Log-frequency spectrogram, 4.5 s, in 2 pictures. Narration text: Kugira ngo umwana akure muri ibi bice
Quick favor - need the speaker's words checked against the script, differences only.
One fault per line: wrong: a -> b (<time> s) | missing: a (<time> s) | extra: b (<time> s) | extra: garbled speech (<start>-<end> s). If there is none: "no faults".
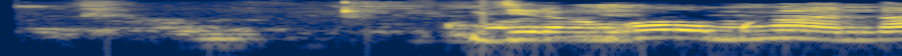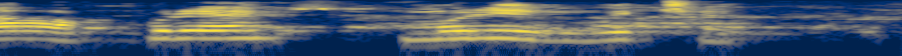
no faults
